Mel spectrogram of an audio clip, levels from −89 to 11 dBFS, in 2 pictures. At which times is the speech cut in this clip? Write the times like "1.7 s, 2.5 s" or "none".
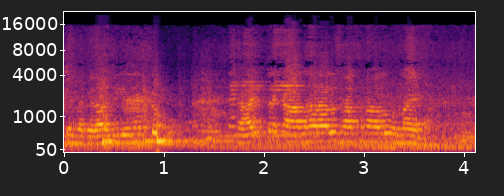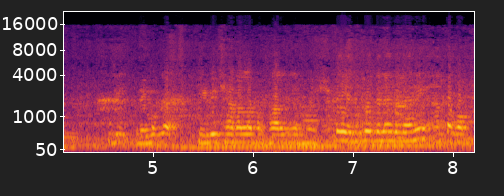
6.8 s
